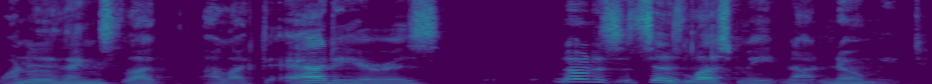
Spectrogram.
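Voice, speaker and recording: Somewhat breathy, this man's voice carries a dark, mellow tone, and its pitch varies in an ordinary way. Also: medium pitch for a man, moderate pace. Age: 60s. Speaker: college biology professor. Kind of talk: recorded lecture. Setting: at home by a fire. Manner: conversational, with fillers and restarts.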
